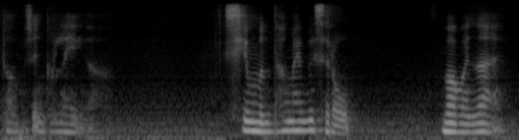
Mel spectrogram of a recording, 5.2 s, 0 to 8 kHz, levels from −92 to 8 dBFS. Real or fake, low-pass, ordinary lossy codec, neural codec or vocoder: fake; 7.2 kHz; none; codec, 16 kHz, about 1 kbps, DyCAST, with the encoder's durations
